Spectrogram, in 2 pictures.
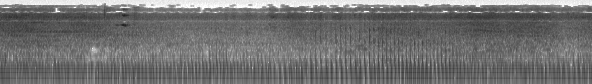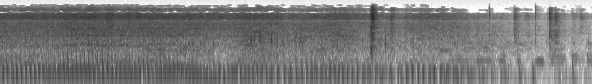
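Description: A motorcycle engine rumbles up close.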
